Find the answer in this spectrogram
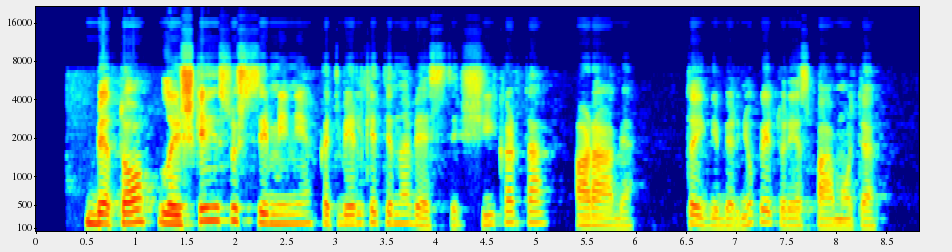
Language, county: Lithuanian, Marijampolė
